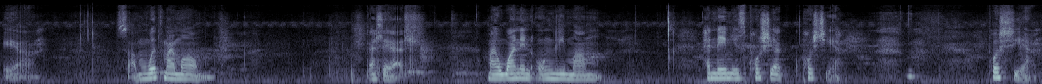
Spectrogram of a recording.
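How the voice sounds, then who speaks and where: A woman's voice: low voice, slow, long pauses, a little hiss or hum. A young South African woman chatting casually with viewers during a live stream from home, encouraging and mixing languages. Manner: chatty, switches between English and local languages, encouraging.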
